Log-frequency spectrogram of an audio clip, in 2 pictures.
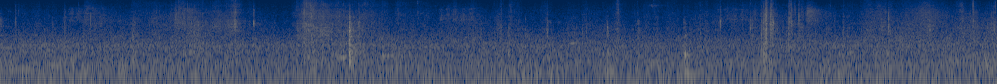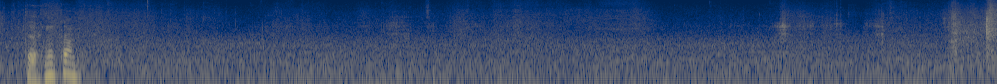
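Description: Gloved hands rub and squeeze a plastic bottle.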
